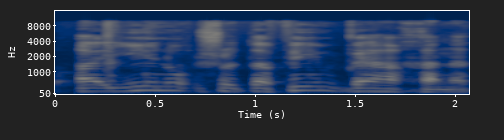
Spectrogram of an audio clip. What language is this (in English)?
Hebrew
